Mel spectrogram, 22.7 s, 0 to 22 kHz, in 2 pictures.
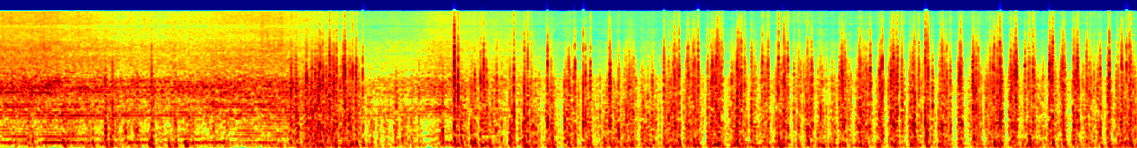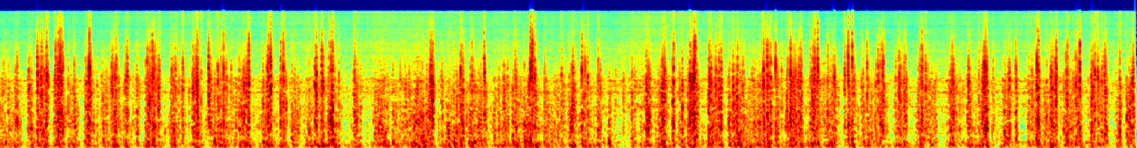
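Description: Speedboat's Yamaha 150 outboard motor running at speed, a steady hum over rushing air. From about three seconds in, heavy wind buffeting on the microphone takes over and stays loud.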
